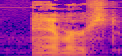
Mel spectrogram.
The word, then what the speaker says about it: Amherst: Stay warm, Kitty in Boston and Terry in Amherst, where only the H is silent.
